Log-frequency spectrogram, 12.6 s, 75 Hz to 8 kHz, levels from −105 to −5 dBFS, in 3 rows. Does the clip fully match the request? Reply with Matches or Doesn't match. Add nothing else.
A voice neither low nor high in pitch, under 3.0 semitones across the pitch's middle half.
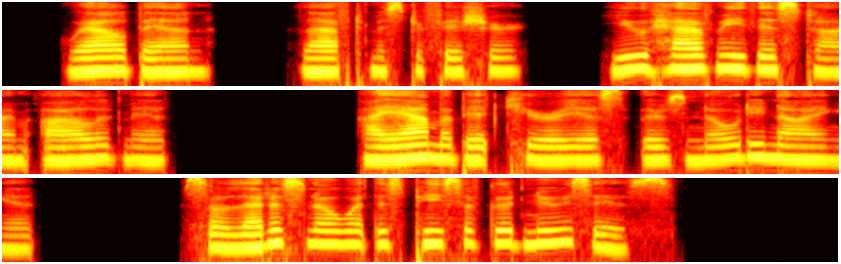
Matches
